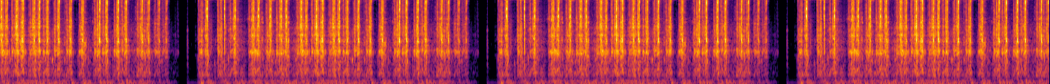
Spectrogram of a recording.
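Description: Typewriter-style typing sound effect: rapid, even clicking that accompanies on-screen text being typed out letter by letter. It comes in four runs, broken by short pauses about two and a half, six and a half and ten and a half seconds in.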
